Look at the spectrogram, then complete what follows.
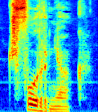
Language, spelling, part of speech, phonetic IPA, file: Polish, czwórniak, noun, [ˈt͡ʃfurʲɲak], Pl-czwórniak.ogg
